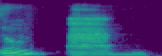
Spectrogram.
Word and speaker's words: Woong: see on the screen, but it's pronounced like Un, like a moon without the M, or soon without the S, or spoon without the SP, or with the G at the end, in authentic way of pronouncing it in Korean, but that W is silent.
